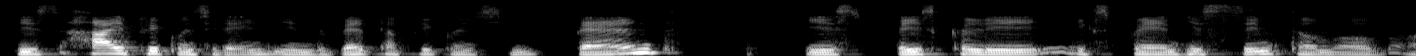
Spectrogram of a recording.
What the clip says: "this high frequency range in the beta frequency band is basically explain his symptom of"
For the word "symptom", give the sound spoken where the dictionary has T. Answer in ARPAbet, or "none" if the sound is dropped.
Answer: T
